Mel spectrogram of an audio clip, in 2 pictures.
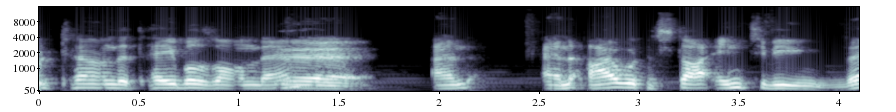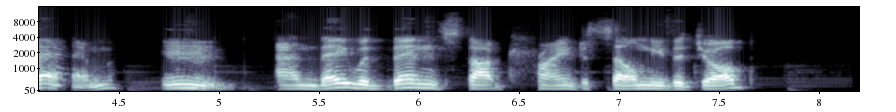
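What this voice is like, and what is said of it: English accent. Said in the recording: “this English accent comes out”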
